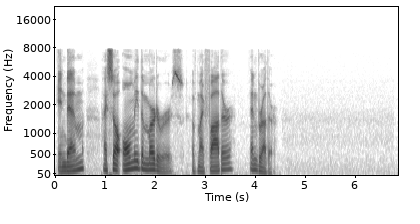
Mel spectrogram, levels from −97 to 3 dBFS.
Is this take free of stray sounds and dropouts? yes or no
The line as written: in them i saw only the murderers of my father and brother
yes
